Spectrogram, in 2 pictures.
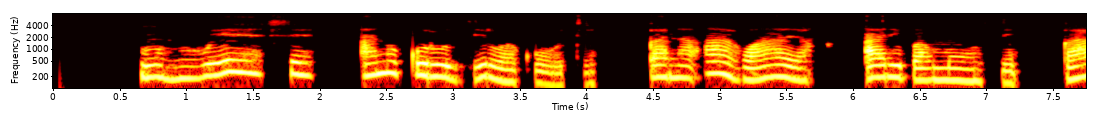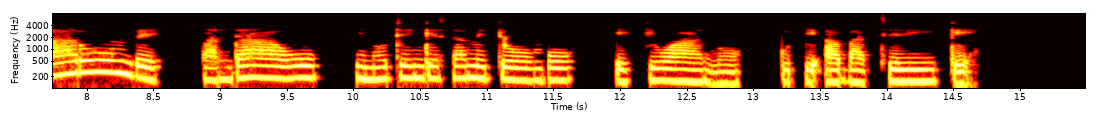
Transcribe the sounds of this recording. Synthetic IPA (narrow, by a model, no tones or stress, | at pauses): mun̤uwe̞ʃe̞ | ano̞kuɾud͡zirwakuti | kanaʔarwalaː | ɾipamusi | ŋɡaːɾombe̞ | pandawu | ino̞te̞ŋɡe̞samito̞mbo̞ | je̞t͡ʃiwan̤u | kutiʔaɓat͡siriːke̞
